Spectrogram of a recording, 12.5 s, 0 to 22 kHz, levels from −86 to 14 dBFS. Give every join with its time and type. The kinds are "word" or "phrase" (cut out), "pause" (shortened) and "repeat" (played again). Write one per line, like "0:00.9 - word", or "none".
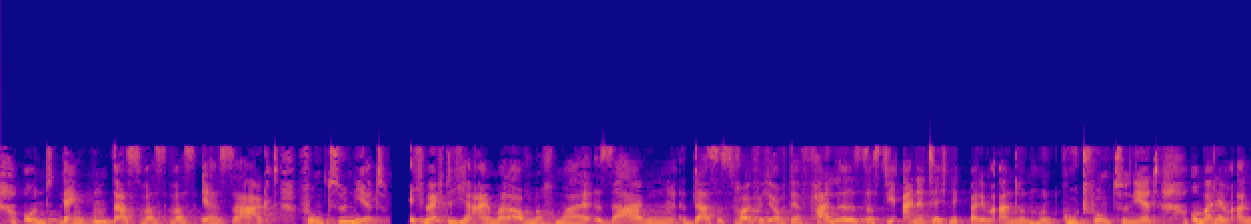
0:01.7 - repeat
0:07.3 - word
